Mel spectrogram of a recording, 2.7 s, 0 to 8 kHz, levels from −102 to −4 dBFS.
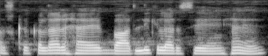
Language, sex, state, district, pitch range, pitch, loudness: Hindi, male, Chhattisgarh, Rajnandgaon, 145-155 Hz, 150 Hz, -16 LUFS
